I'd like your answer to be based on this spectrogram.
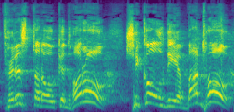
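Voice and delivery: forceful, high-pitched command; commanding divine voice. Acted. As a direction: order rising to a high shout. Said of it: "আল্লাহর পক্ষ থেকে আওয়াজ আসবে".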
